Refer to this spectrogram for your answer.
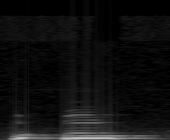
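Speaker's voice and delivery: high loud hooting call; eerie high woo-hoo; owl hoot. A narrator's reading. Strange owl hoot in woods.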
